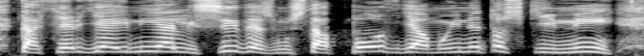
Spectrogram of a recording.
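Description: Pitched high, a man delivers his lines in a dramatic tone with ordinary pitch variation. The sound is dry and close with no echo, and the recording is very clean against a silent background. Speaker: spoken word poet. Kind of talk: poetry slam performance, dramatic first-person monologue. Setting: stage with audience. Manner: dramatic, emotionally charged delivery.

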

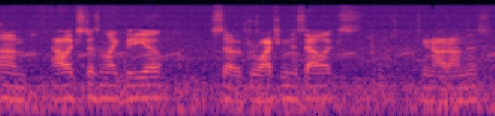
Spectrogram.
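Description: Noticeable background noise sits behind a man's voice. He speaks at a fairly quick pace in a monotone, flat intonation. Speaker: boat owner vlogger. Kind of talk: casual vlog chat. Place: boat.

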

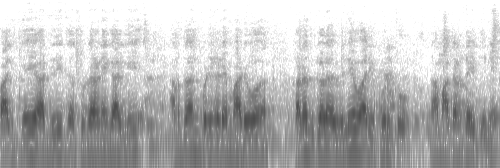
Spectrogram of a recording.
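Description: This man has a fairly high pitch and a monotone, flat intonation. The room echo is audible and the background noise is noticeable. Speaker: city mayor. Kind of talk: press conference statement.

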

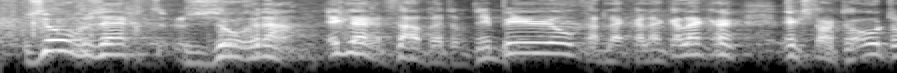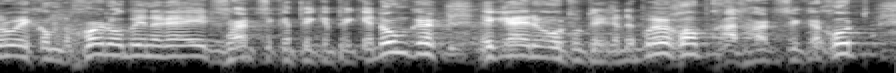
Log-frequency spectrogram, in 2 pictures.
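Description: A man's high voice, very fast with lively intonation and hardly any pauses, over noticeable background noise. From Netherlands. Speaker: comedian. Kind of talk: stand-up comedy show. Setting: stage. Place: stage. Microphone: lapel.

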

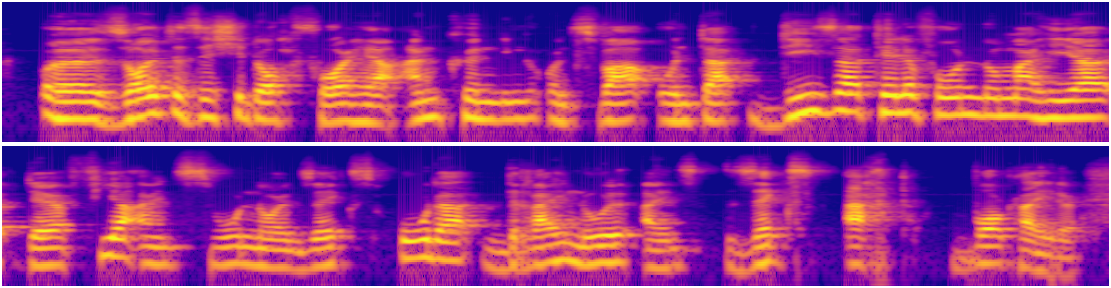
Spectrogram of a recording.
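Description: Very slowly, a man speaks with only a quiet background behind him. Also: ordinary pitch variation. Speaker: local news video host. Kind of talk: local news presentation. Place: home room. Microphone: webcam.

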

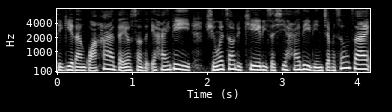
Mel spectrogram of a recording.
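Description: Dry and close with no echo, a woman speaks with a Taiwanese accent and lively intonation. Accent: Taiwanese Hokkien. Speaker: news reporter. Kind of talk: news report narration.

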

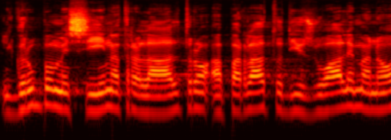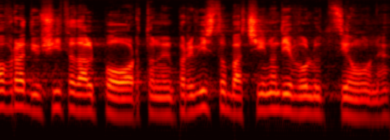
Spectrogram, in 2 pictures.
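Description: Fairly high in pitch, a man rattles along at a very fast pace with fairly even intonation. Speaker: member of parliament. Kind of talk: parliamentary oratory, political statement; parliamentary speech. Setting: parliament chamber. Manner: formal, reading prepared text. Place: hall. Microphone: podium.

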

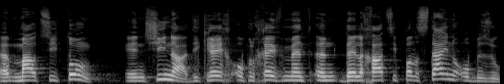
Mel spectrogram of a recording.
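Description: A man's voice over a quiet background. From Rif region, northern Morocco (Riffian heritage); Morocco. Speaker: Islamic lecturer. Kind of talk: lecture. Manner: hesitant, many fillers. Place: hall.

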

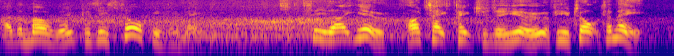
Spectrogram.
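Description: The sound is dry, with no echo. Noticeable background noise can be heard. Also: fairly quick pace. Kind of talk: argumentative exchange. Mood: defensive, curt. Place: street. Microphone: phone near.

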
